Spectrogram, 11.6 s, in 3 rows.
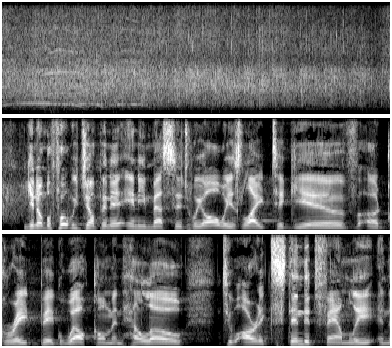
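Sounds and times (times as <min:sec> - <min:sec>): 
church congregation clapping: 0:00.0 - 0:04.3
speech: 0:04.1 - 0:11.6.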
